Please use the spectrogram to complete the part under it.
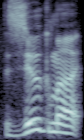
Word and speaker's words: zeugma: It's zeugma. – Zeugma. Zeugma is a new fusion form of exercise where you stand in a lion enclosure and try not to get eaten.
